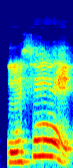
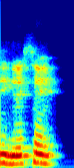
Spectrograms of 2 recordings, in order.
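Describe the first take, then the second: First: It is said in a happy, excited way. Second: It is said flatly, without any joy. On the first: The speaker is glad to have gotten in. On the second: The speaker is not glad about getting in.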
